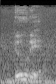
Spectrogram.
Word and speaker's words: Doden: D-O-D-E-N. Duden.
